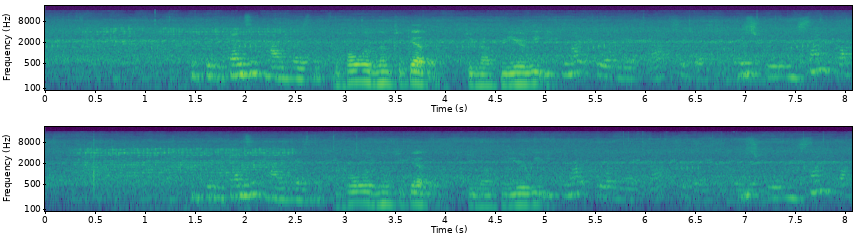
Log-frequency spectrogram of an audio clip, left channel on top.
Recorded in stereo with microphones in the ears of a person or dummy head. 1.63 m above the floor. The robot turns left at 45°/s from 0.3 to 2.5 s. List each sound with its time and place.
1.4 s a woman speaking: 80° left, 1.3 m; by 2.8 s 35° left, 1.3 m
2.9 s a man speaking: 70° left (ahead or behind), 0.6 m
5.2 s a woman speaking: 40° left (ahead or behind), 1.3 m
6.9 s a woman speaking: 50° left (ahead or behind), 1.3 m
